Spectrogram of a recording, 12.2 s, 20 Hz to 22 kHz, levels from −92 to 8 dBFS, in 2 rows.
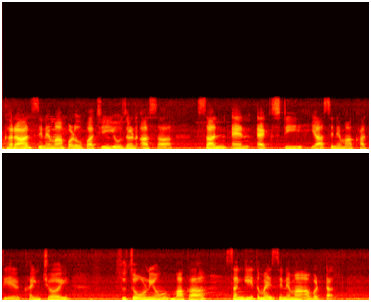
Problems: constant background noise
